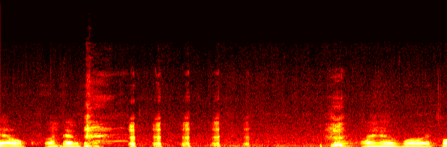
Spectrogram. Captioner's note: both laughing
